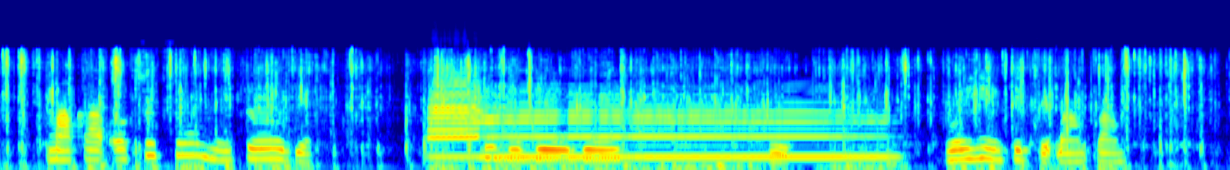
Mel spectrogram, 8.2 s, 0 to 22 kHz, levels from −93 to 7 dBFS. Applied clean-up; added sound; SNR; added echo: neural mask model RNNoise.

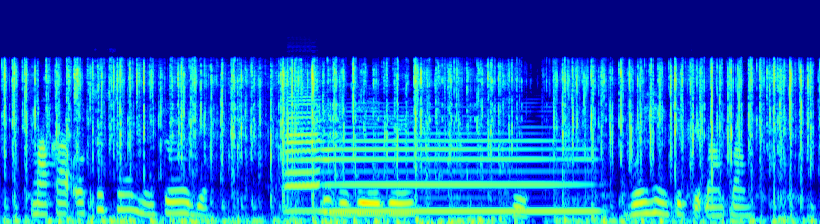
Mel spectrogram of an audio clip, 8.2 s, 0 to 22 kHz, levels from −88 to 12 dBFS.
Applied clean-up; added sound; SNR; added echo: none; Wind instrument, woodwind instrument + Typing; -5 dB; none.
